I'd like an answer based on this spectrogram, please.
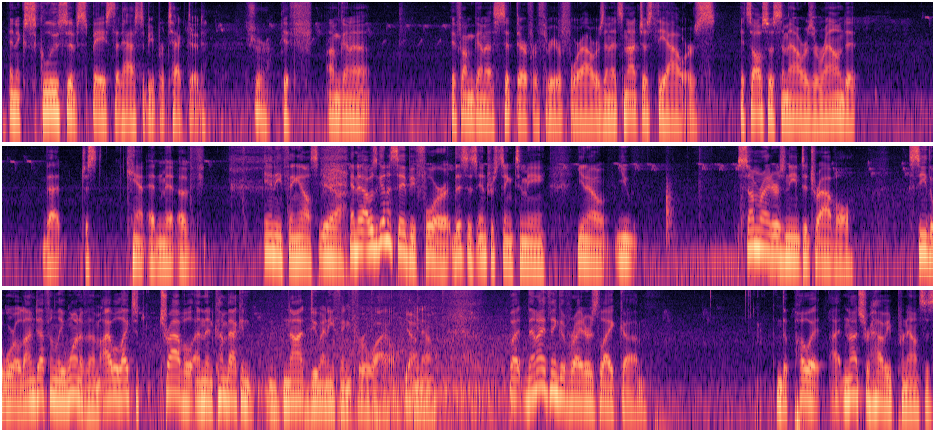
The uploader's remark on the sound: front porch in downtown Durham, which displays itself in the background of our conversation in vivid voice.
